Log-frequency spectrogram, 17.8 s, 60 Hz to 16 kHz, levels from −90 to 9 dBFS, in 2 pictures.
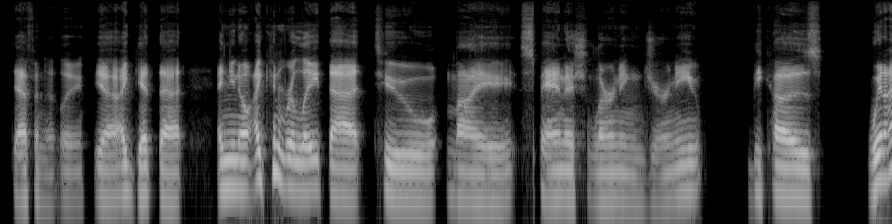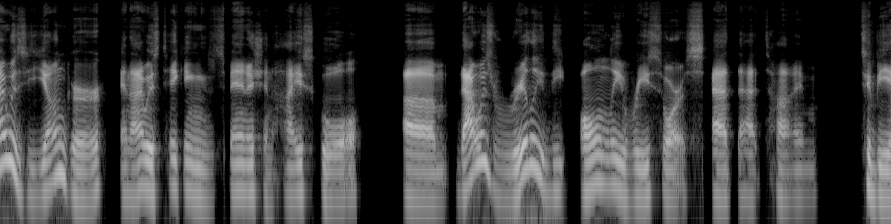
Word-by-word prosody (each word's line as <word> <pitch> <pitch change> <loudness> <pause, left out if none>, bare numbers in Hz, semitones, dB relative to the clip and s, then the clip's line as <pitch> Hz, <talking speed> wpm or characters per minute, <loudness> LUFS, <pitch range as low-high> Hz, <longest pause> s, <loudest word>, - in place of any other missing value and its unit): Definitely. 110 -1 -3
Yeah, 115 -2 +3
I 125 - +5
get 125 0 +1
that. 110 -1 +3 0.3
And, 145 +3 +2
you 150 - +2
know, 145 0 +5
I 175 - +6
can 205 0 -2
relate 145 -1 +3
that 120 -3 +6 0.2
to 115 -3 -1
my 110 -2 -1
Spanish 115 0 +1
learning 110 -2 -4
journey 110 +7 -4 0.5
because 120 -2 +2 0.4
when 160 +8 +5
I 240 +8 +5
was 245 - 0
younger 135 - -2 0.2
and 125 0 -6
I 135 +5 +3
was 135 -2 +1
taking 135 -7 -5
Spanish 135 +3 -2
in - - -12
high 125 +1 -3
school, 115 -3 -6 0.4
um, 110 -1 +4
that - - +7
was 280 -1 -1
really 125 - 0
the 135 -1 -12 0.2
only 155 0 0
resource 120 0 -5
at 115 0 +4
that 115 -1 -7
time 115 0 -9 0.5
to 155 - -1
be 120 -2 +1
120 Hz, 140 wpm, -24 LUFS, 115-135 Hz, 0.5 s, that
